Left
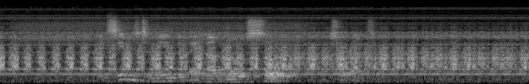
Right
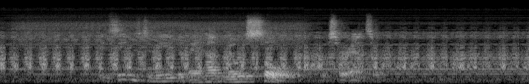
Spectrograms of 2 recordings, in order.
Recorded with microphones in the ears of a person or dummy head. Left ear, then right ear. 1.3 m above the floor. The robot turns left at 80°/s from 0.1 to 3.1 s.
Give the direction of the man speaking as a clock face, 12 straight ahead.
9 o'clock.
